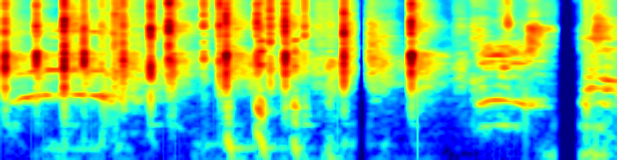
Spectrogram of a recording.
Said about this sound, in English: So make sure you're taking care of your great wait staff. If you're listening to us right now, please give an applause to full wait staff here at Cardinal Nation.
